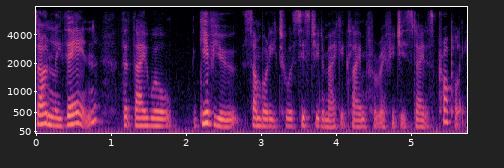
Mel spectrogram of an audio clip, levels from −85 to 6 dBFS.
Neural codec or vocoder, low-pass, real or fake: none; 7.2 kHz; real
